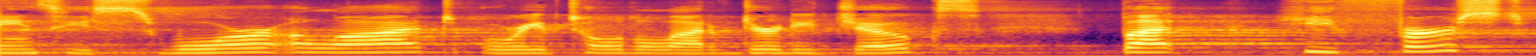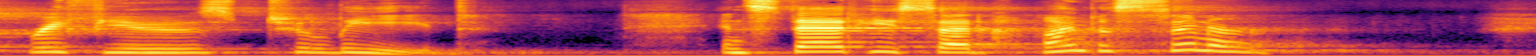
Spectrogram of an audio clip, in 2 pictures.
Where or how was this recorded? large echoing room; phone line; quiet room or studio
large echoing room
